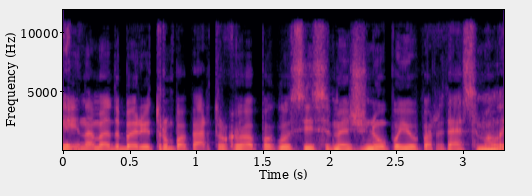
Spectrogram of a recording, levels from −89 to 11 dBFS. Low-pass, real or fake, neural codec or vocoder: 10.8 kHz; fake; vocoder, 44.1 kHz, 128 mel bands every 512 samples, BigVGAN v2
